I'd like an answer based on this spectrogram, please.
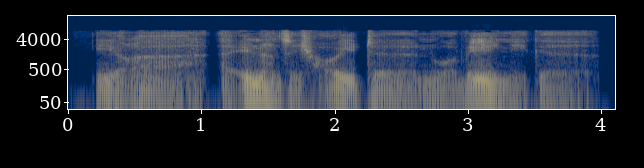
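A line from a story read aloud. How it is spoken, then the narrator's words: Murmur. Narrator (German): murmelte Tom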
